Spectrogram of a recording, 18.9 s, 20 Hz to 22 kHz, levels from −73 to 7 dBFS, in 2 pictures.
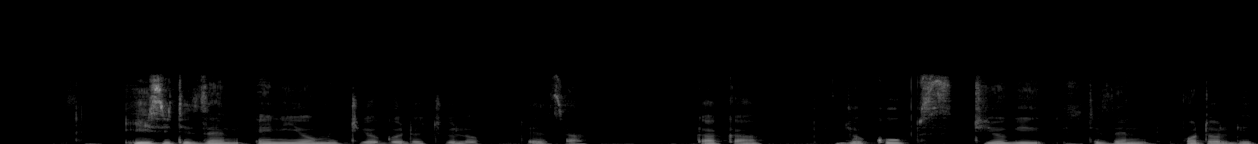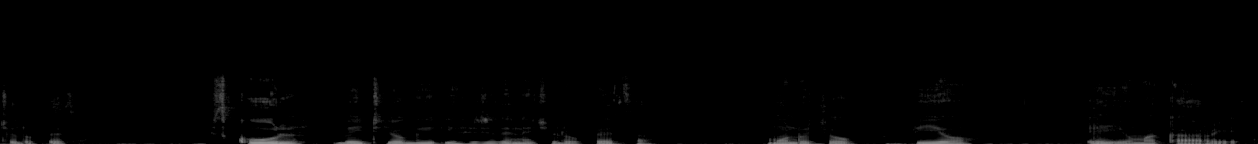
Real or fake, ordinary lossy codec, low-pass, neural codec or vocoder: real; none; none; none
